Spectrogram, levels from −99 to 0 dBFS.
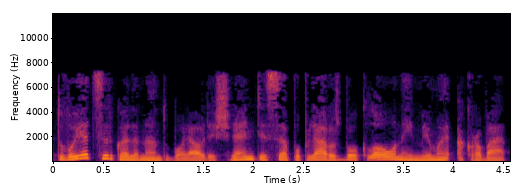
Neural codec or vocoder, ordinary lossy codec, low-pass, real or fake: codec, 16 kHz, 0.5 kbps, X-Codec, WavLM features, trained on Multilingual LibriSpeech; MP3, 32 kbps; 7.2 kHz; fake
